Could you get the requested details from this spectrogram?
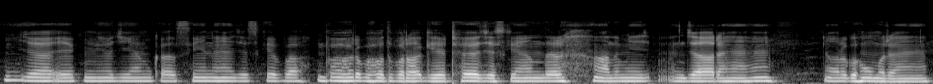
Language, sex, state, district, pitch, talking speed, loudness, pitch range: Hindi, male, Bihar, Purnia, 155 Hz, 140 wpm, -14 LUFS, 150-160 Hz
